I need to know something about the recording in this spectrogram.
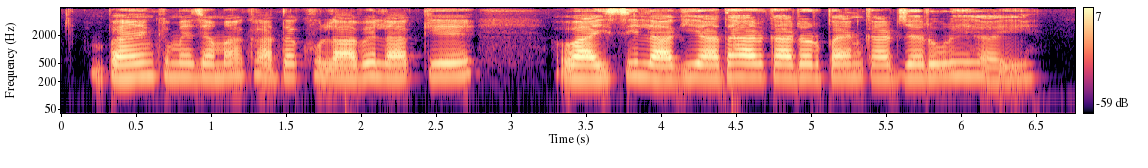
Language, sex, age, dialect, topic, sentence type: Magahi, female, 41-45, Central/Standard, banking, statement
